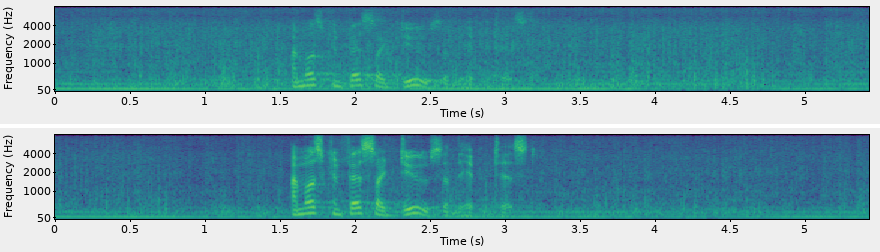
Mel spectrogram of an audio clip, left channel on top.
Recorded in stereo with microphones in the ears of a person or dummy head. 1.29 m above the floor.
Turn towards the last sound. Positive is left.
turn(degrees=-45)  # may be behind; listen again after turning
